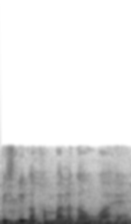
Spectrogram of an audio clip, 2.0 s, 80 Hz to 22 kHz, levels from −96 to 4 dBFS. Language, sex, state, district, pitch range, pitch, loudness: Hindi, female, Chhattisgarh, Balrampur, 215-225 Hz, 220 Hz, -15 LUFS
